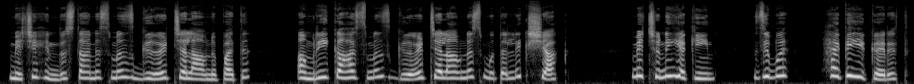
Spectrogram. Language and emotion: Kashmiri, fearful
